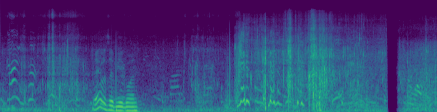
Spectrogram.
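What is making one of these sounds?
Water splashes as a small child paddles close by.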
